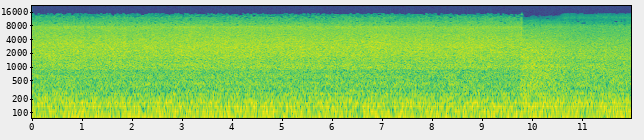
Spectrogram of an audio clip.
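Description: Only a steady, broadband rushing noise like wind, surf or engine rumble is heard, with no animal voice.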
